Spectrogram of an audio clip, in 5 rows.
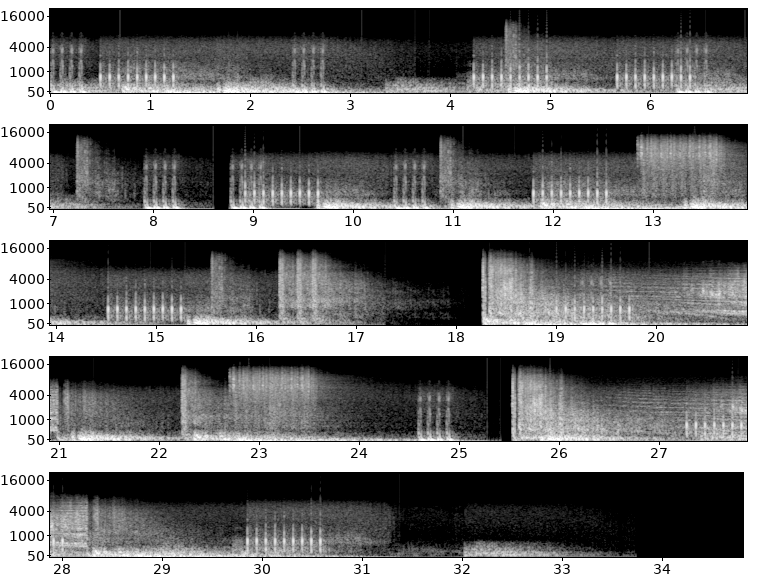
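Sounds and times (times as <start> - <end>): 
distant firefight: 0.0 - 31.4.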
